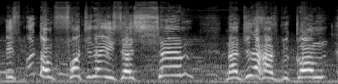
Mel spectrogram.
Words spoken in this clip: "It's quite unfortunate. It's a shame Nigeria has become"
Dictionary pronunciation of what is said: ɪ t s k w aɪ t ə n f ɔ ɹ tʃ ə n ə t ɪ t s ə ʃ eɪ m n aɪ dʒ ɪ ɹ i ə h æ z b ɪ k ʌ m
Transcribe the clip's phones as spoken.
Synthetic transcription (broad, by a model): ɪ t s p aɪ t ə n f ɔ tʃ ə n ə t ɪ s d ə s eɪ m n aɪ dʒ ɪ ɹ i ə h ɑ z b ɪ k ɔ m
